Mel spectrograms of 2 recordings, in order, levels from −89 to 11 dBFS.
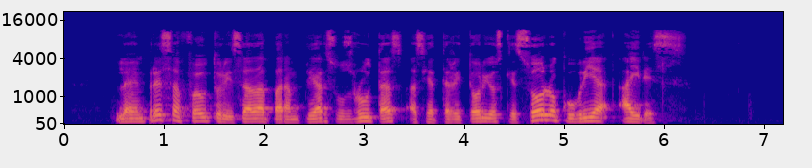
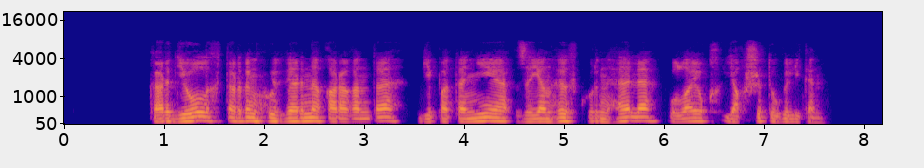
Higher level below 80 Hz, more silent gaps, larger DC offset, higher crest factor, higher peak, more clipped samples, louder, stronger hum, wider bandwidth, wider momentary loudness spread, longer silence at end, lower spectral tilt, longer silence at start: second, -62 dBFS vs -56 dBFS; neither; neither; about the same, 18 dB vs 18 dB; second, -8 dBFS vs -2 dBFS; neither; second, -27 LUFS vs -20 LUFS; neither; first, 11.5 kHz vs 7.2 kHz; about the same, 9 LU vs 10 LU; first, 1.05 s vs 0.6 s; second, -5.5 dB/octave vs -8 dB/octave; second, 0.5 s vs 0.9 s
